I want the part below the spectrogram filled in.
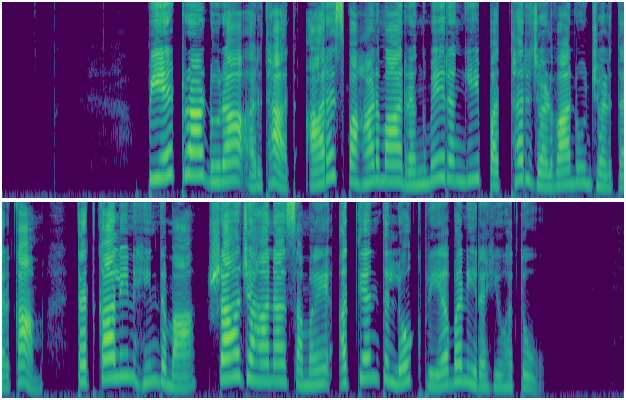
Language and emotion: Gujarati, neutral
